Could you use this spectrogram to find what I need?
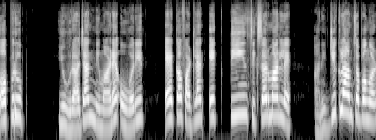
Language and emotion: Goan Konkani, surprised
